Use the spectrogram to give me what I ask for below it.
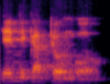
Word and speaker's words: Teddy Katongo: Teddy Katongo. Am I saying it correctly? Yeah, that's the correct one, Teddy Katongo.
